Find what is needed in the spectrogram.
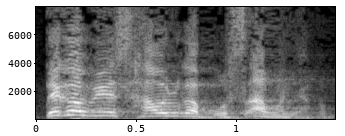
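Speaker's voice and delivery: put-on indignant protest, pitched high; mock temper, high insistent voice; feigned anger. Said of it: "성질을 내는 척 하는 거예요".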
